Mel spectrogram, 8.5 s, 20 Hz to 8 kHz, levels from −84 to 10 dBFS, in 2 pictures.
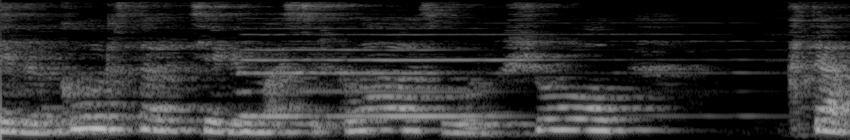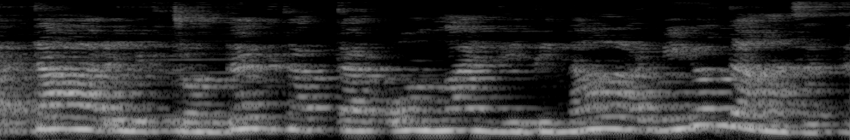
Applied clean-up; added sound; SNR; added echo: classical method WPE with log-MMSE.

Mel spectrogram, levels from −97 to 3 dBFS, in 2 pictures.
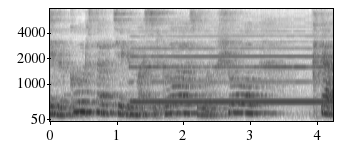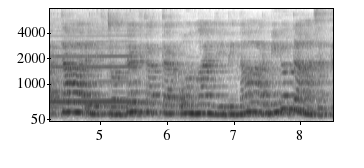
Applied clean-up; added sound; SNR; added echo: none; Wind instrument, woodwind instrument; 7 dB; reverberation time 0.9 s.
